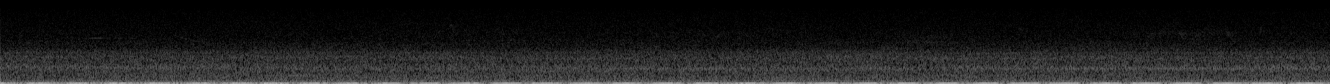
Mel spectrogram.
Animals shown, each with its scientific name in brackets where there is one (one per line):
Common Yellowthroat (Geothlypis trichas)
